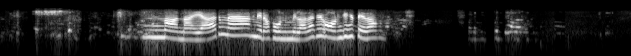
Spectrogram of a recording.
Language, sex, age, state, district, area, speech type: Dogri, female, 18-30, Jammu and Kashmir, Samba, rural, conversation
